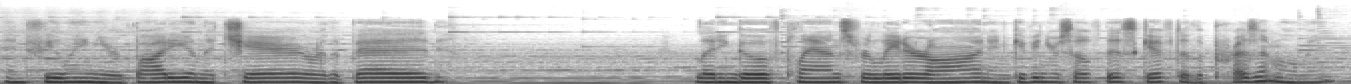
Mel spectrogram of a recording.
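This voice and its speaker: A woman leading a guided meditation in a soothing, gentle, unhurried and encouraging way. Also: medium pitch, flat delivery. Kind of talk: guided meditation, soft instructional narration. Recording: soft music behind the voice. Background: meditation music.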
